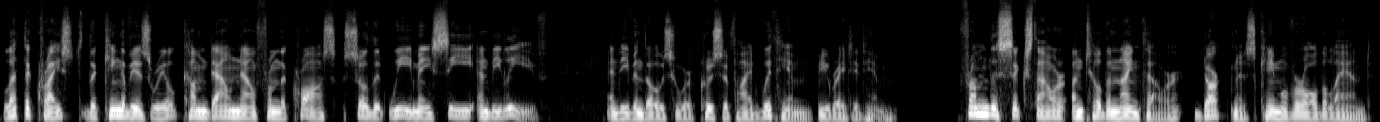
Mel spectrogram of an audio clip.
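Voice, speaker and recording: A man reading scripture as an audiobook narrator, in a measured, expressive storytelling delivery. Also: on the low side, dry recording, studio quality.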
